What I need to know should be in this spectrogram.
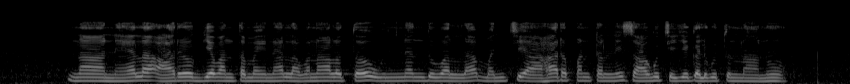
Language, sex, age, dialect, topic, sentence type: Telugu, male, 18-24, Utterandhra, agriculture, statement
